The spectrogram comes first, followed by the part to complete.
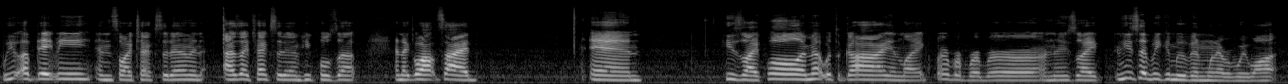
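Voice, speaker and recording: A woman's voice: medium pitch, fairly even intonation, normal speed, fairly bright tone. A woman co-hosting a casual live stream, chatty and laughing often as she tells long stories full of fillers. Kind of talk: casual chat.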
